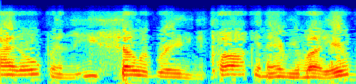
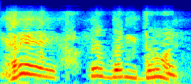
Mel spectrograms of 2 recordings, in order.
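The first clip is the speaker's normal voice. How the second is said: cheery greeting; 8 semitones higher than usual. Retold or imitated. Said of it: "I don't feel like saying".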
